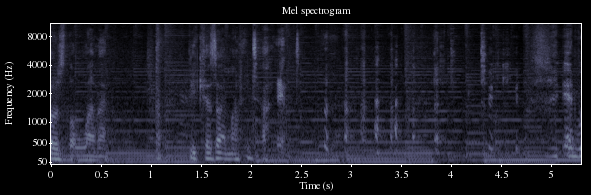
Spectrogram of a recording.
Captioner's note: laughing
